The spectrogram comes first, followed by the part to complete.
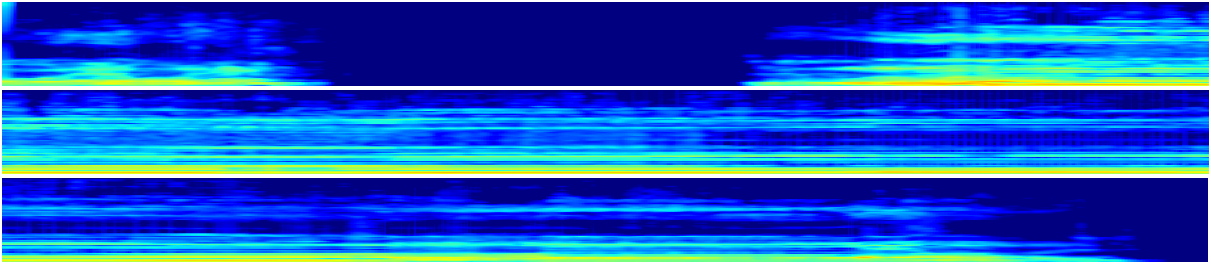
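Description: A Siberian Husky puppy gives a long, steady howl that wavers and drops at the end.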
